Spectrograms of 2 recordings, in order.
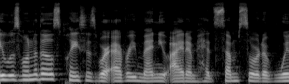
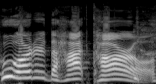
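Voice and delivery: very loud, booming, pitched-up bellow; 6 semitones higher, 12 dB louder than usual. Narrator reads a staff member bursting from the kitchen calling to the dining room, bellowing across the room. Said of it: "bellows through the entire dining room".

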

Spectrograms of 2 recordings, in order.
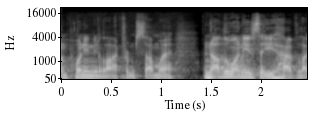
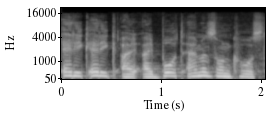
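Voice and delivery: heavy put-on European accent, pitched up; 7 semitones higher than usual. Retelling what their mum said in her home office, thick European accent. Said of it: "in a thick European accent".

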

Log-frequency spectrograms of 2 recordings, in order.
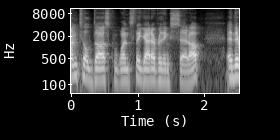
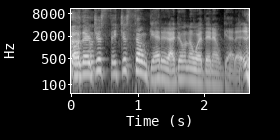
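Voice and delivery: patronizing, condescending, know-it-all, talking-down tone. Mimicking what a condescending person would say, in a mock condescending tone.

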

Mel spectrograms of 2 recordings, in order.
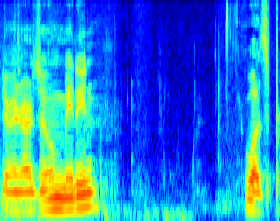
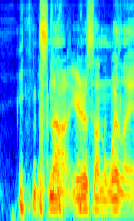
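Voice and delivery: ordinary delivery

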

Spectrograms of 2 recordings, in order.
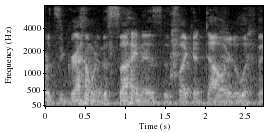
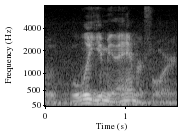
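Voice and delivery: ordinary delivery

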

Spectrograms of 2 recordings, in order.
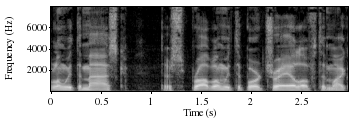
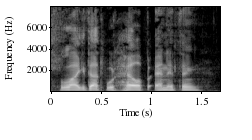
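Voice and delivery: usual speaking voice

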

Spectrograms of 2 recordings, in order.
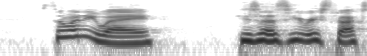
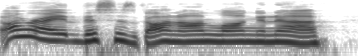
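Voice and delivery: ordinary talk, nothing marked

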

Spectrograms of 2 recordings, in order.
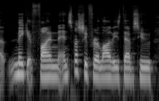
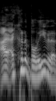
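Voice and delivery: normal talking voice

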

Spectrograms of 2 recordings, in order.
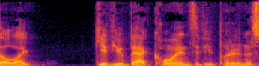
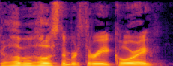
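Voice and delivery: yawning speech, stretched, pitched up and loud; 8 semitones higher, 6 dB louder than usual. Third podcast host gives their intro at the episode start, yawning while talking. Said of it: "I'm yawning".

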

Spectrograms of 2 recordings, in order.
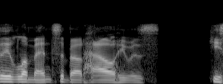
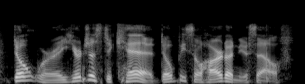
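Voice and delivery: ordinary talk, nothing marked

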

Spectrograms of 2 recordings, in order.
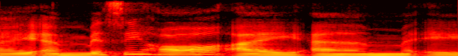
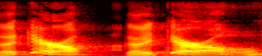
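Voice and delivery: very loud, mocking tone with mimicked inflections; 3 semitones higher, 11 dB louder than usual. Retelling how a neighbor mocks a husband's inflections: mocking a husband's inflections. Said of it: "mocks my husband's inflections".

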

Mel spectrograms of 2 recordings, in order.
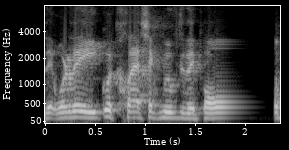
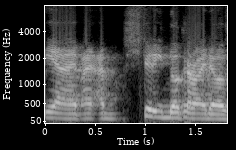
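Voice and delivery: ordinary talk, nothing marked

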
